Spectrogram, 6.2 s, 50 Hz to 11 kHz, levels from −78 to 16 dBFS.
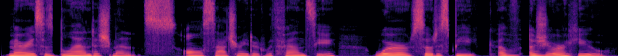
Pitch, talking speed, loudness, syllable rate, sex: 215 Hz, 125 wpm, -18 LUFS, 4.2 syllables/s, female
